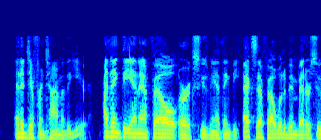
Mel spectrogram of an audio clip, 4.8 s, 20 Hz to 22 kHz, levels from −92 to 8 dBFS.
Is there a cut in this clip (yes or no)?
yes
